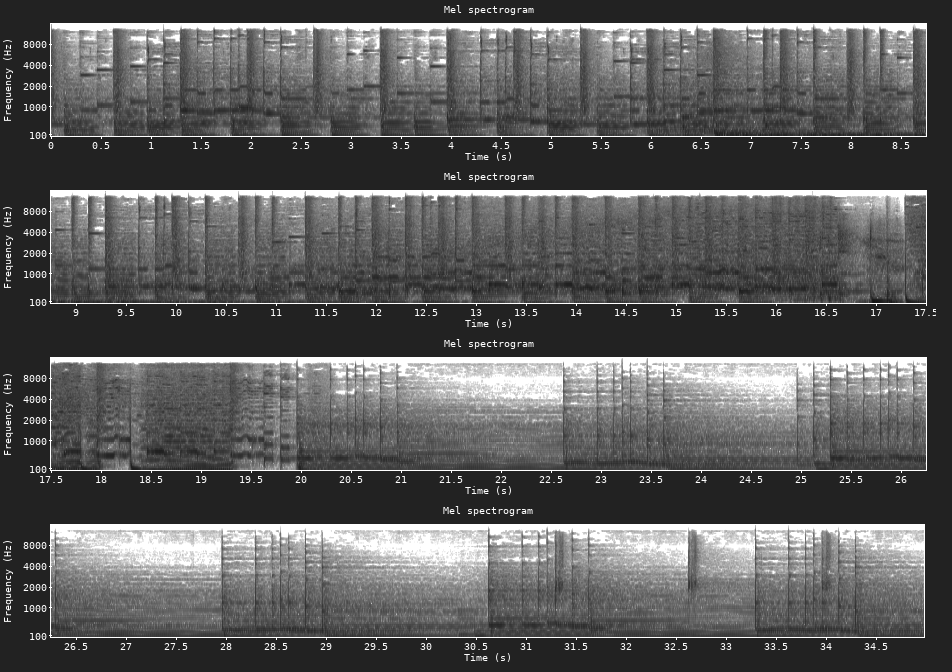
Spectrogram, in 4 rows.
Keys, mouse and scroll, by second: 4.3 click, 10.5 ctrl+a, 11.3 a, 13.1 click, 23.4 ctrl+a, 24.0 alt+Up, 24.4 alt+Up, 27.0 alt+Right, 27.9 alt+Up, 28.1 alt+Up, 28.4 alt+Up, 28.6 alt+Up, 28.9 alt+Right, 33.9 click.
